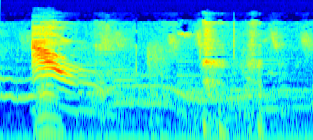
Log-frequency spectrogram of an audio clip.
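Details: A timid female domestic cat with a heart-shaped beard marking gives a single bright, rising-then-falling meow, followed by quieter murmurs.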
